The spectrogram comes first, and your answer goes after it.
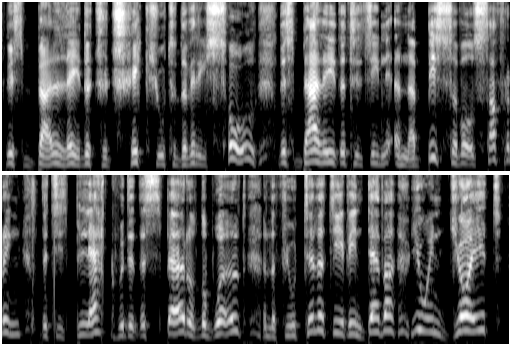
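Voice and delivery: an affronted artist working up to rage; livid. Acted. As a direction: build from indignation to a furious peak. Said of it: "said Navashno, livid".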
